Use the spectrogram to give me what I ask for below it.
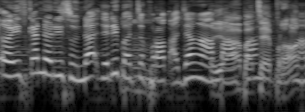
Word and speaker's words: Baceprot: Gimana bacanya? Baceprot, voice of baceprot.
